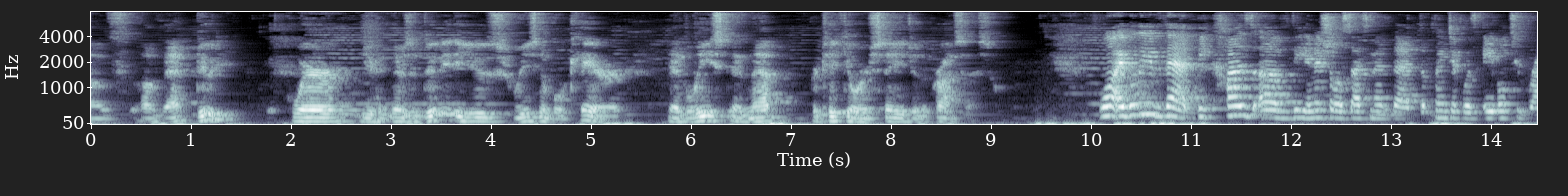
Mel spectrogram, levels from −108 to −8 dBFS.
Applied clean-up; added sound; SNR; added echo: classical method WPE with log-MMSE.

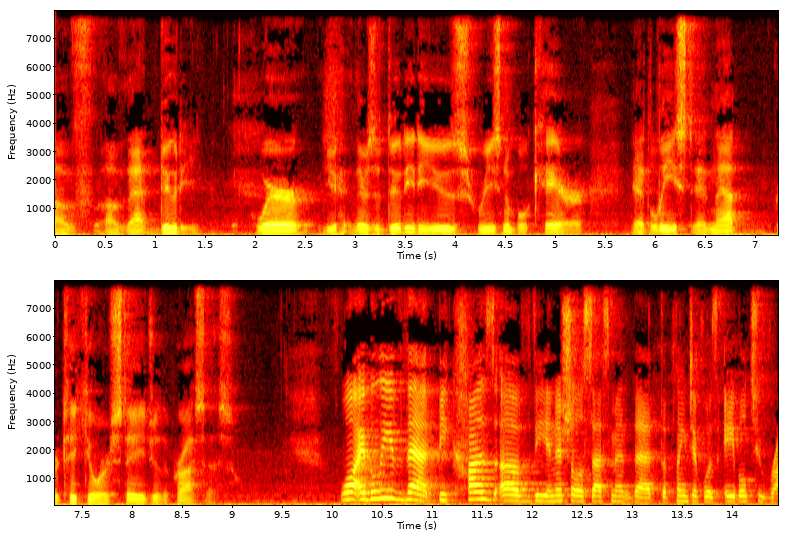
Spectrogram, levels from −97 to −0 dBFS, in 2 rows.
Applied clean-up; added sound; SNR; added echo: none; none; none; none.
